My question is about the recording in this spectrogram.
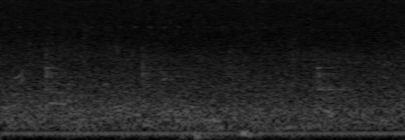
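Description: Faint outdoor field ambience with a steady low hum and faint, scattered distant calls.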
